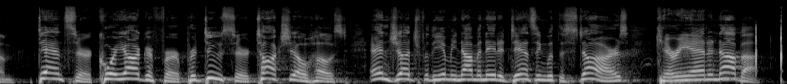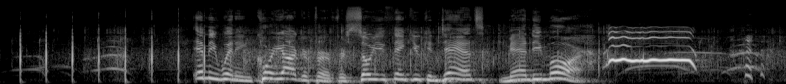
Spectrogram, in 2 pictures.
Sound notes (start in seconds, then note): 8.5 clapping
